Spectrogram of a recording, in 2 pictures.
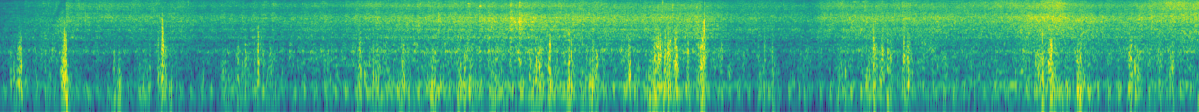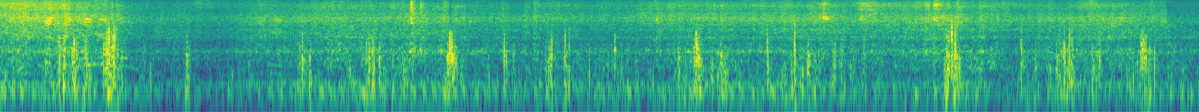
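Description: Passenger train coach running at speed, heard through an open window: a steady rumble of wheels on rails, broken by irregular sharp clacks over rail joints, with wind rushing past.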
